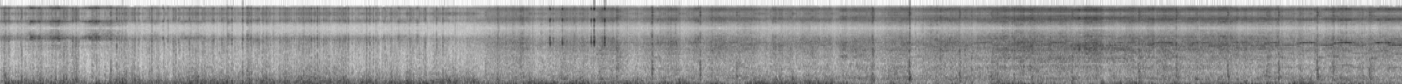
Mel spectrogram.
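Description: Heritage railway passenger coach running on the track: a steady rumble of wheels on rails, with wind across the microphone. A run of clicks about a third of the way in as the wheels cross rail joints and points.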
